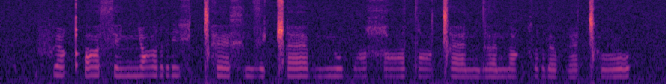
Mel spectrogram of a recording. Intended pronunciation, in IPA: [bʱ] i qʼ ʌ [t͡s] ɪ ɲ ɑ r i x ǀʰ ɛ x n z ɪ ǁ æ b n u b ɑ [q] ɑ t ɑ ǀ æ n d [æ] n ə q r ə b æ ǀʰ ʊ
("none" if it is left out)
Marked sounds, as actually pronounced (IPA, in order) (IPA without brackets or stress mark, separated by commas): f, s, χ, ɜ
